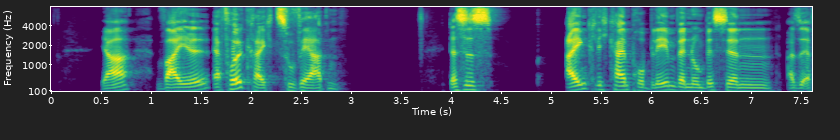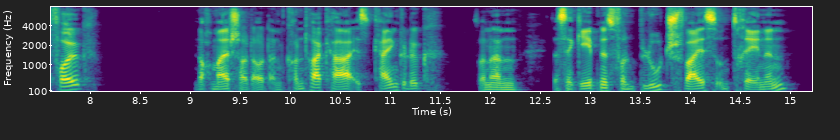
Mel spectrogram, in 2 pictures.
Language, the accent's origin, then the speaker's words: German; Gelsenkirchen, North Rhine-Westphalia, Germany; born or raised there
